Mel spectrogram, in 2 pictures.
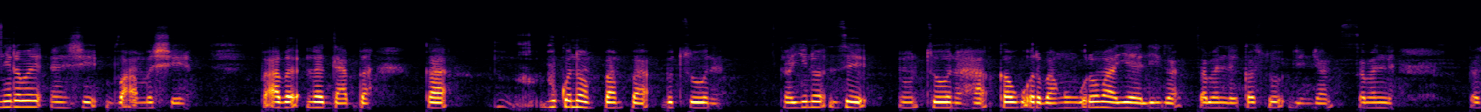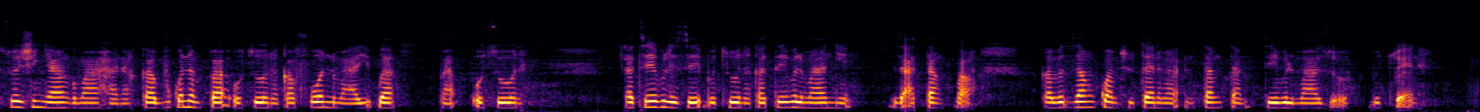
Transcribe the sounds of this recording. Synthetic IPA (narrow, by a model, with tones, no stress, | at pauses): nɨ˦ɾɨ˦ba˦n̩˦ʒi˦ba̰˨ʔa̰˨m˦bɨ˦ʃeː˨˦ | pa̰˨ʔa̰˦bɨ˦nɨ˦da˨bːa˨ | ka˨ | bʊ˦kʊ˦nɨ˦m˨pa˦mpa˨bɨ˦tʰoː˦nɨ˨ | ka˨ji˦no˦ze˦˨ | n̩˦toː˦nɨ˨ɦa˦ka˦wʊ˦ʔʊ̰˦˨ɾɨ˨ba˨ŋʊ˦nwʊ˦ʔɾɨ˦maː˦jɛ˦la˨liː˦ɡa˨sa˦bɨ˦n˦lɨ˨ka˨so˦d͡ʒɪ˨nd͡ʒa˨msa˦bɨ˦n˦lɨ˨ | ka˨so˦ʒɪ˦ɲaː˦ŋ˦ɡɨ˨maː˦ɦa˨na˨ka˨bʊ˦kʊ˦nɨ˦m̩˨pa˦o˨toː˦nɨ˨ka˨foː˦nː˦ɨ˨maː˨ji˦ɡ͡ba˦ | pa˨o̰˨toː˦nɨ˨ | ka˨teː˦bɨ˦lɨ˨zɨ˦bɛ˨tʰoː˦nɨ˨ka˨teː˦bɨ˦lɨ˨maː˦ɲɛ˦ | za̰˨ʔta˦mk͡pa̰˨ʔʊ˨ | ka˨bɛ˦za˦ŋka˦msu˨ta˦nɨ˨ma˨n̩˦ta˦mta˨mteː˦bɨ˦lɨ˨maː˦zʊ̰˨ʔʊ̰˨bɛ˦tɛ̰˦ʔɪ̰˦˨nɨ˨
